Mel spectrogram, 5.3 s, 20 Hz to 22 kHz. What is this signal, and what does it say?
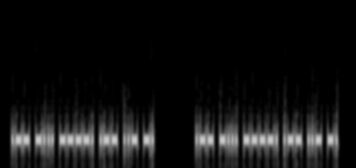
Morse code, heard as a keyed tone, about 40 wpm, 700 Hz. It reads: WB9WUN WB9WUN
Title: USA Call Signs - 6 Characters - Repeated 2x - 40wpm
